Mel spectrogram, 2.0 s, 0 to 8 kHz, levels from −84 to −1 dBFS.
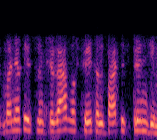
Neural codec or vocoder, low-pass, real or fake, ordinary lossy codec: none; 7.2 kHz; real; AAC, 32 kbps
